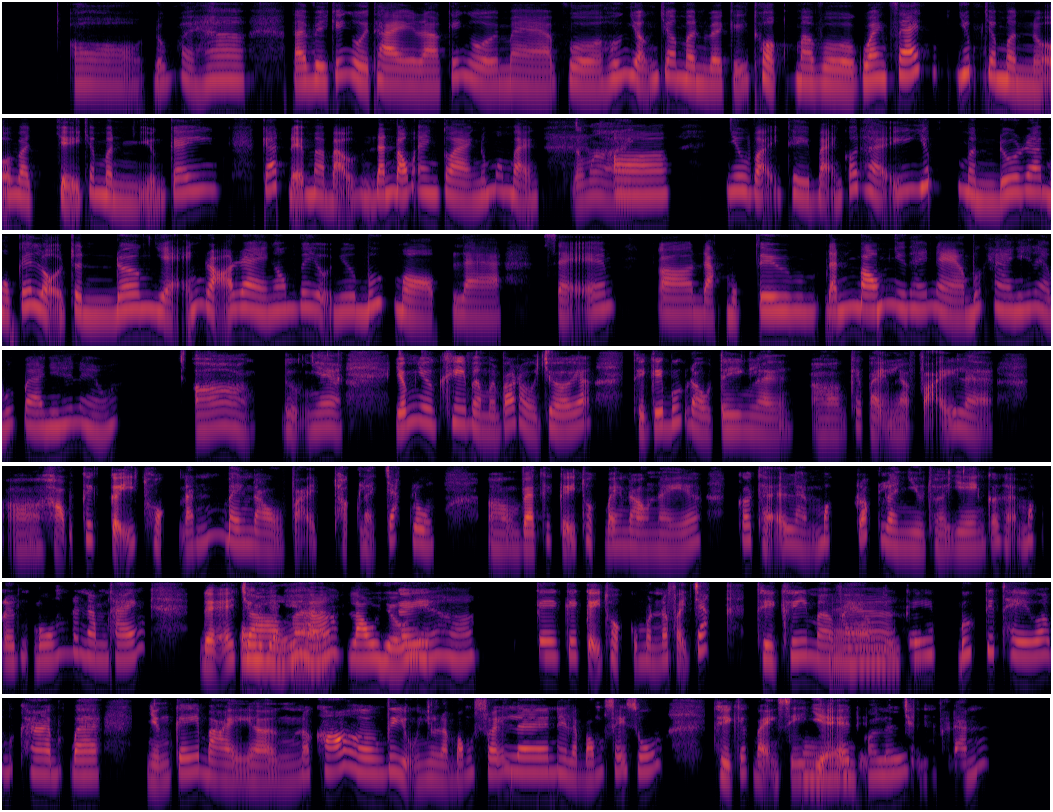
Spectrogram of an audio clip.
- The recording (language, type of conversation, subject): Vietnamese, podcast, Bạn có mẹo nào dành cho người mới bắt đầu không?
- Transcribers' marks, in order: tapping; other background noise; other noise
